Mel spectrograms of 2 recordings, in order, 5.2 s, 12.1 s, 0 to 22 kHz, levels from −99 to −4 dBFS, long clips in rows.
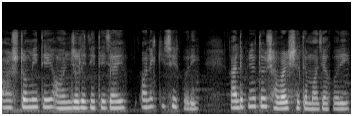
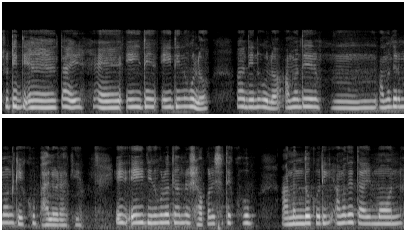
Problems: continuous background conversations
